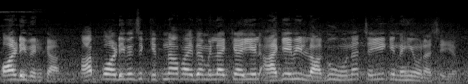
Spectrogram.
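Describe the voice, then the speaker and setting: Male field reporter, very high voice, rapid hurried delivery. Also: fairly bright tone, a little hiss or hum. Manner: hurried, repetitive phrasing. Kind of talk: live street report. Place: busy market street outdoors.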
